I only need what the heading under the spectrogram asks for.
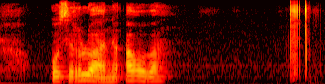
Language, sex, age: Northern Sotho, male, 21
